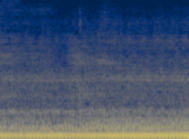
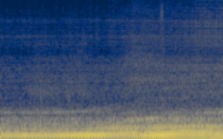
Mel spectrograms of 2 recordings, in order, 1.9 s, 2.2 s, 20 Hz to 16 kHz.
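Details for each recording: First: 1991 Mazda MX-5 first edition: deep, steady engine hum with a fast, loud buzzing rattle around 2,000 rpm from under the dashboard, traced to the upper of two coolant lines vibrating and knocking there. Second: 1991 Mazda MX-5 first edition: engine revs up and holds a steady drone with no dashboard rattle while two lines behind the dash are held together by hand; music plays over it.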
